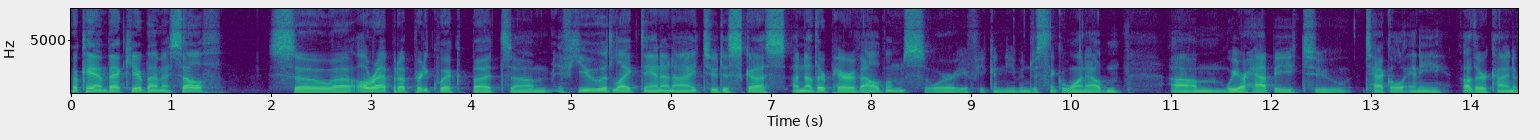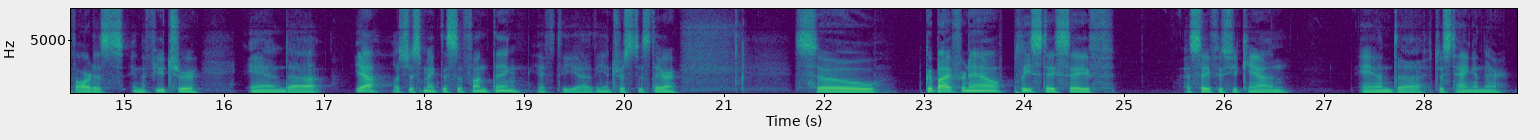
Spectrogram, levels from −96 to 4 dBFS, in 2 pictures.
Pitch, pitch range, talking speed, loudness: 110 Hz, 105-120 Hz, 180 wpm, -26 LUFS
